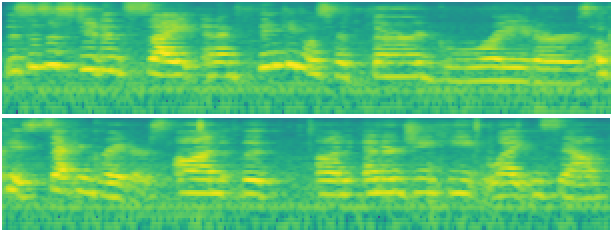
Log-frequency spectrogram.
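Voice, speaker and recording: A woman's voice: a little high, expressive, moderate pace, hardly any pauses. A woman college instructor teaching a class in an upbeat, encouraging way. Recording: echoey classroom, mic far off, noisy.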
